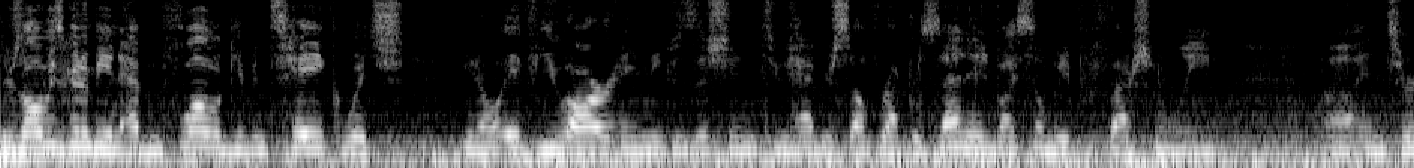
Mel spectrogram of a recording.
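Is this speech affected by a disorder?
No.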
